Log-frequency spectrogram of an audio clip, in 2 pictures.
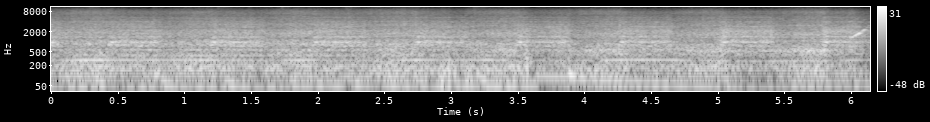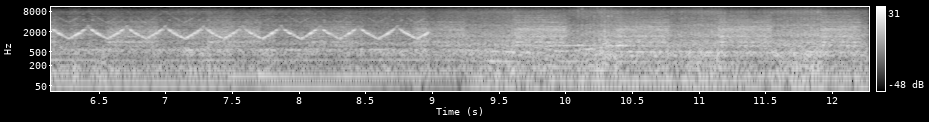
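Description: Wacker Neuson dual-view dumper's engine running as it drives up. About halfway through, a warbling collision-warning alarm sounds for about three seconds, rising and falling about three times a second. It signals that a pedestrian has been detected within three metres of the dumper.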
